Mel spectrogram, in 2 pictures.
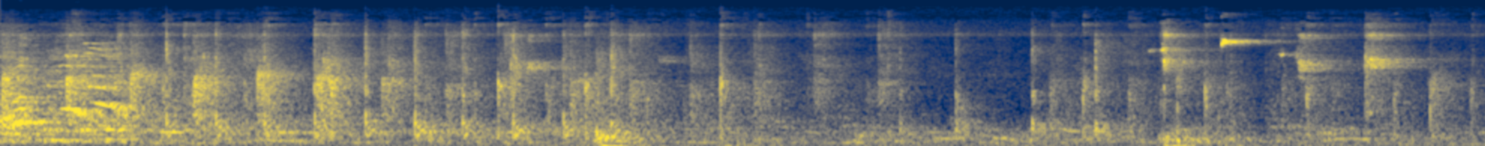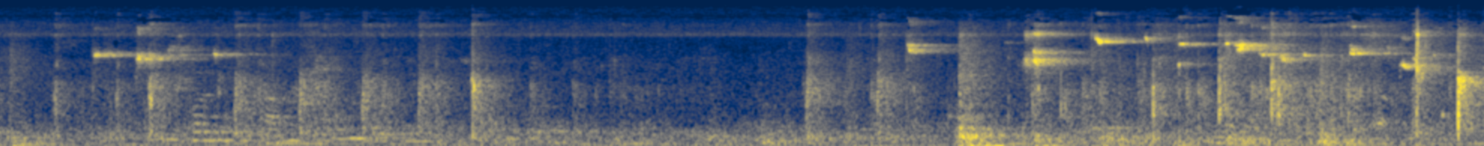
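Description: A table tennis ball clicks back and forth off a table and paddles in a large echoing hall.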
